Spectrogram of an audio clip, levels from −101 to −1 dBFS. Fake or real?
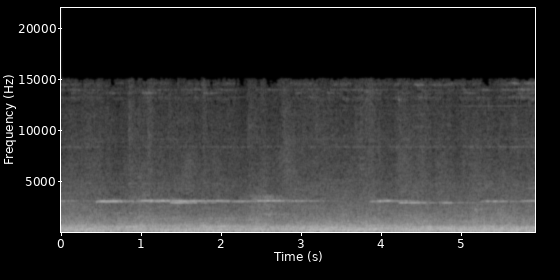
real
